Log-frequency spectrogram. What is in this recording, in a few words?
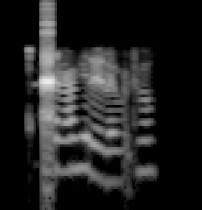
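Raleigh Police Southwest District Dispatch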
